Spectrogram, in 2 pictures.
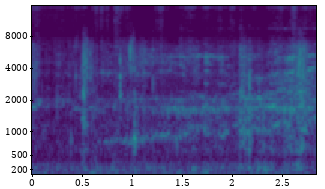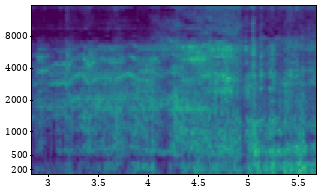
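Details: Small electric RC car: high wavering squeal rising in pitch and loudness as it speeds up, suspected bad motor bearing.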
